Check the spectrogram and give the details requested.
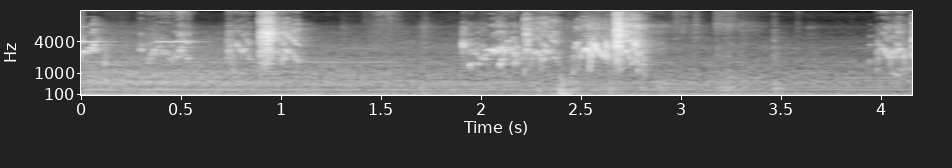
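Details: Budgie chirps arrive in scratchy, high bursts, a sharp one near the start and a denser warbling cluster later, over a faint steady low hum.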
